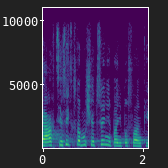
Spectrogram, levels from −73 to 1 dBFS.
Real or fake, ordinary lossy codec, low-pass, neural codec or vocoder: fake; Opus, 64 kbps; 9.9 kHz; codec, 16 kHz in and 24 kHz out, 1.1 kbps, FireRedTTS-2 codec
